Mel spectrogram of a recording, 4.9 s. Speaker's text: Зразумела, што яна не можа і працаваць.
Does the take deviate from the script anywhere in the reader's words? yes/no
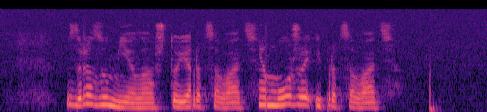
yes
